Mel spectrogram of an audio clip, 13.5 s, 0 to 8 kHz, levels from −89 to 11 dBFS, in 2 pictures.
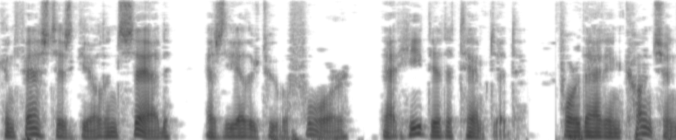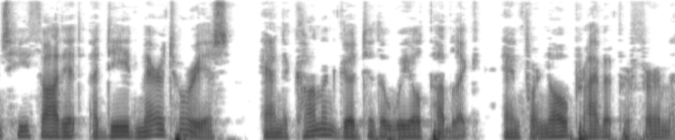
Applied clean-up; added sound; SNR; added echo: none; none; none; none.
